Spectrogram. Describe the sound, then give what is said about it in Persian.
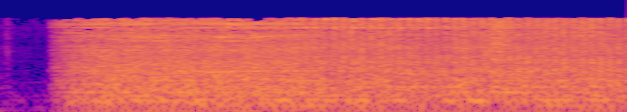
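Rescue workers' heavy machinery and tools roar steadily after a brief quiet start, cutting, digging and drilling after the earthquake in northern Syria and southern Turkey. A dense mix of low engine rumble and harsh mechanical rattling, like power tools and drilling, with no voices. “تقریبا پنج شبانه روز است که صدای ماشین‌آلات و ابزار نیروهای امدادرسان در شمال سوریه و جنوب ترکیه قطع نمی‌شود.”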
